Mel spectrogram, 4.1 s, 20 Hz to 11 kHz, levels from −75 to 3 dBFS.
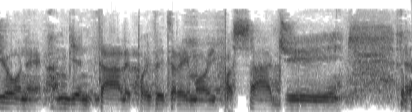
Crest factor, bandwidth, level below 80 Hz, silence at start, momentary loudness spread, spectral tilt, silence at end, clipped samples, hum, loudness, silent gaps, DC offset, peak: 14 dB; 8.8 kHz; -58 dBFS; 0 s; 3 LU; -2.5 dB/octave; 0 s; under 0.1%; none; -14 LUFS; none; under 0.1%; 0 dBFS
